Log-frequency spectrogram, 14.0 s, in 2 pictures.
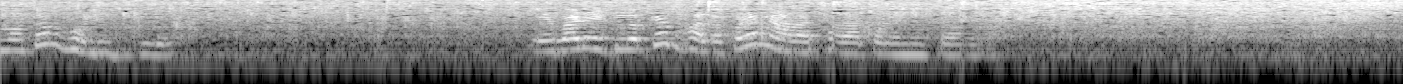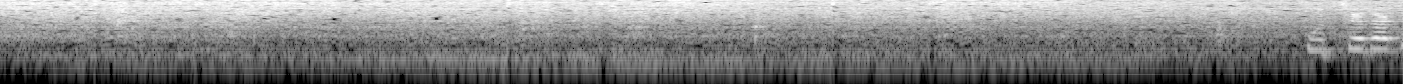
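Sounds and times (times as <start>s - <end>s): vegetables sizzling in hot oil: 0.0s - 14.0s.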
